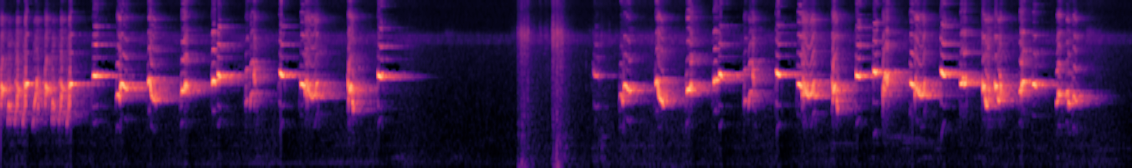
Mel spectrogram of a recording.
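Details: Sooty-headed bulbul singing ropelan style, emotional and insistent: quick series of short whistled notes alternating high and low, about four per second, broken by a two-second gap with faint clicks, then resuming in the same rapid pattern.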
